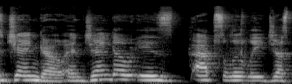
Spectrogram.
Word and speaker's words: Django: Is it pronounced Django? It is Django, and Django is absolutely just based off of Michael Jackson.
